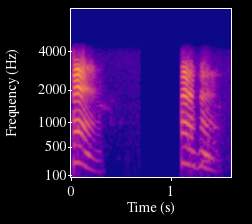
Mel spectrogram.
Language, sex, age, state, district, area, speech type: Bengali, female, 45-60, West Bengal, Paschim Medinipur, rural, conversation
